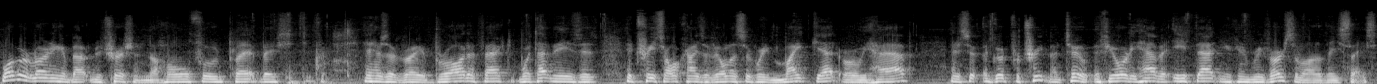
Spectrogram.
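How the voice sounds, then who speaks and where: Noticeable background noise sits behind a man with a medium-pitched voice. He speaks with hardly any pauses, very even loudness and ordinary pitch variation. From rural farm upbringing. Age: 80s+. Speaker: nutrition scientist. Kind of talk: casual interview.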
